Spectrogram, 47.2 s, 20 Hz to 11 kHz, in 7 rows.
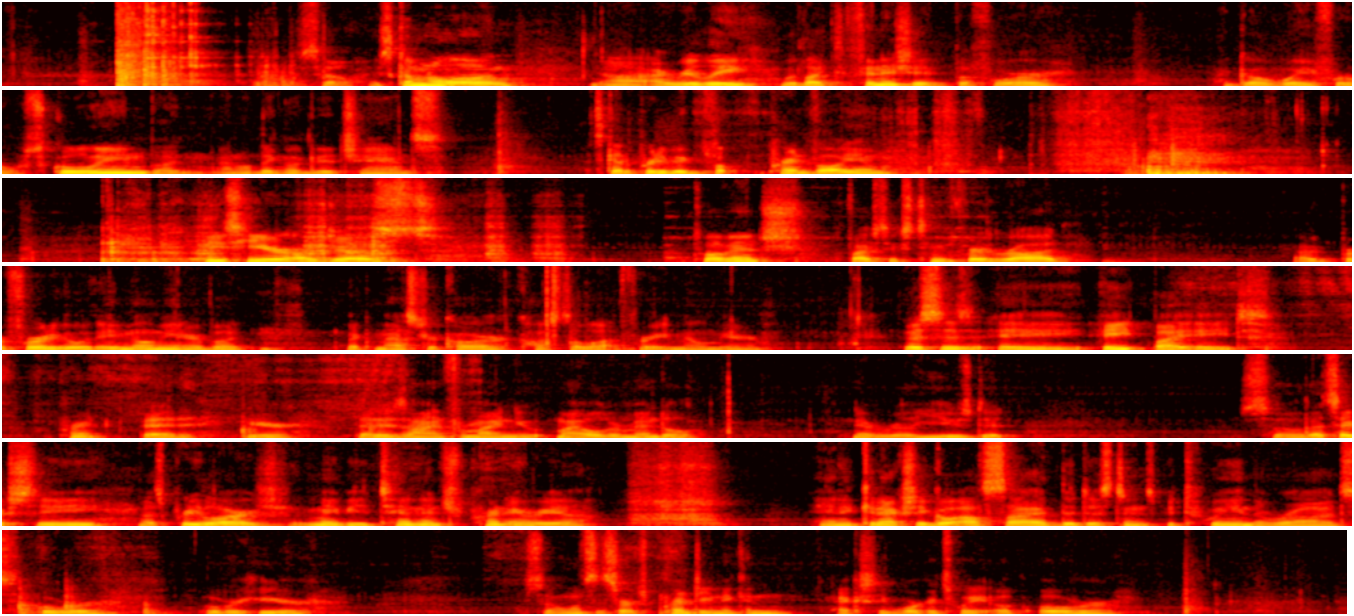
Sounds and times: Inside, small room: 0:00.0 - 0:47.2
Speech: 0:01.4 - 0:05.4, 0:06.1 - 0:09.0, 0:09.7 - 0:11.4, 0:14.5 - 0:15.8, 0:17.0 - 0:19.0, 0:20.0 - 0:24.2, 0:24.8 - 0:30.6, 0:31.2 - 0:32.1, 0:33.2 - 0:36.8, 0:37.8 - 0:42.2, 0:43.1 - 0:46.2.

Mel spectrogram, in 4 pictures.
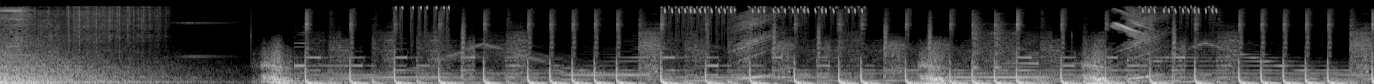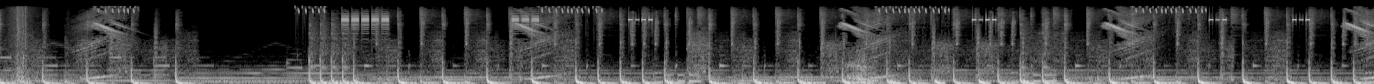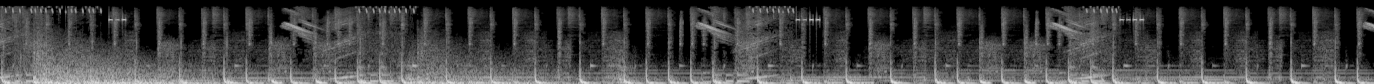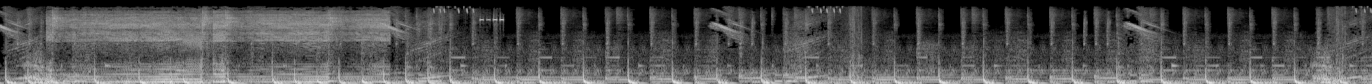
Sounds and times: Music: 0:02.7 - 0:54.9.

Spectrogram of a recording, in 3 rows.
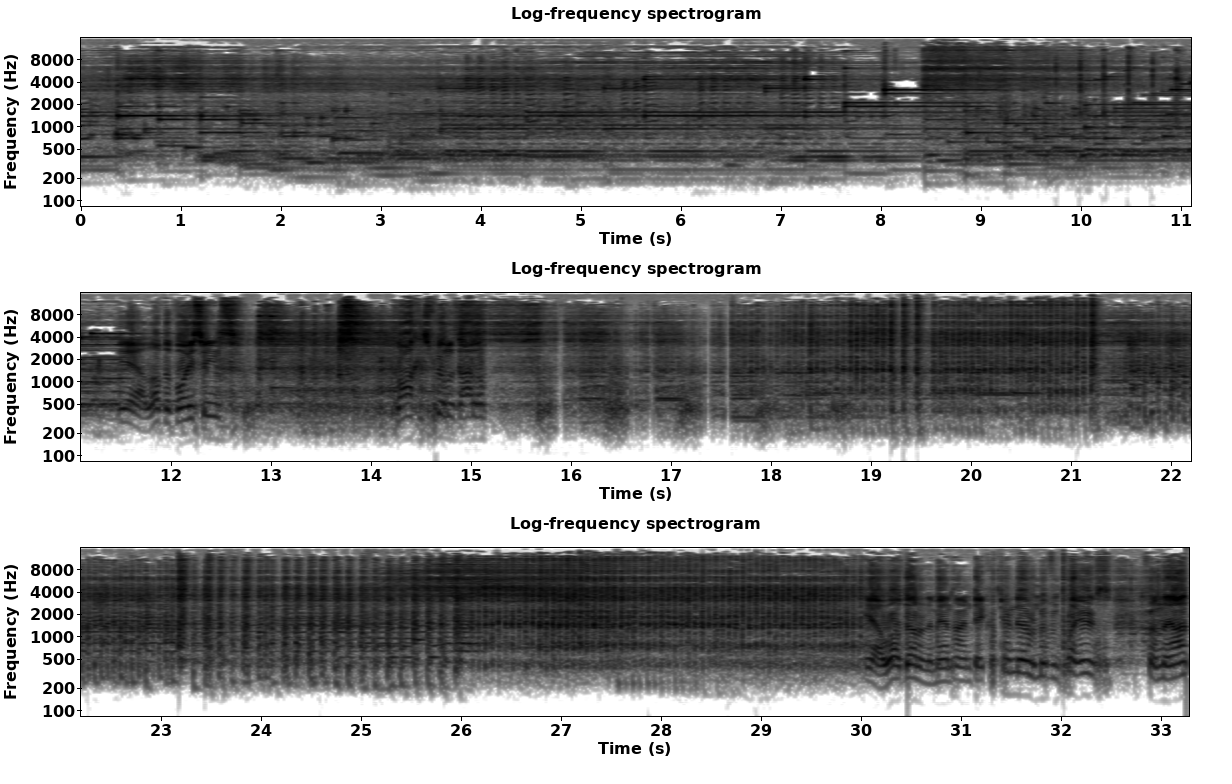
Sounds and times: Speech: 0:11.5 - 0:12.8, 0:14.3 - 0:15.2, 0:30.1 - 0:33.2
Drum: 0:12.7 - 0:30.8.

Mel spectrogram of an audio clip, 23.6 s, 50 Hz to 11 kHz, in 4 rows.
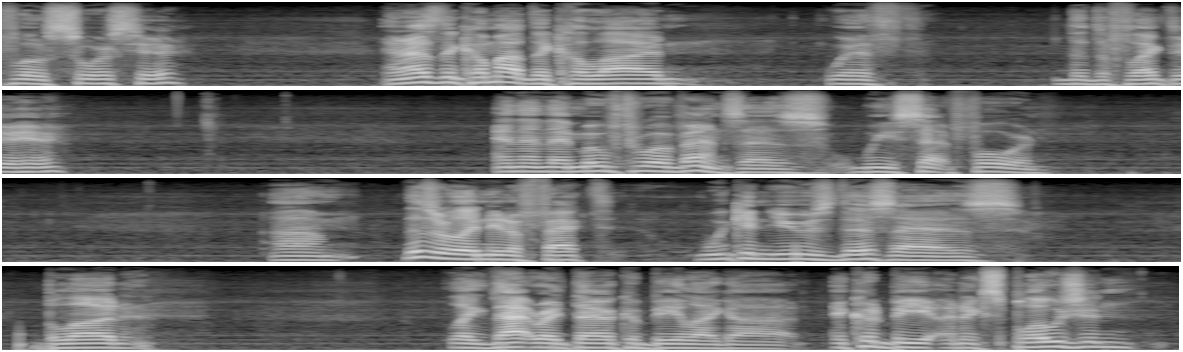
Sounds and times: Speech: 0:00.0 - 0:01.0, 0:01.9 - 0:03.5, 0:04.2 - 0:04.7, 0:05.3 - 0:06.3, 0:08.4 - 0:11.2, 0:13.1 - 0:17.0, 0:17.8 - 0:18.6, 0:19.9 - 0:23.4.

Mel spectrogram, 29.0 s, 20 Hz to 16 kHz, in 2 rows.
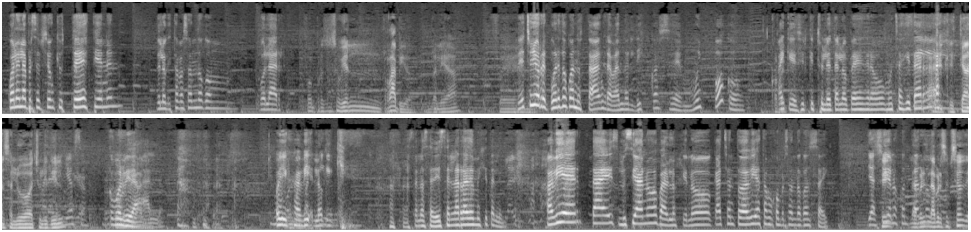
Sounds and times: Music: 0:00.0 - 0:28.9
Speech: 0:04.6 - 0:06.9, 0:11.6 - 0:16.9, 0:18.6 - 0:19.8, 0:27.5 - 0:28.9.

